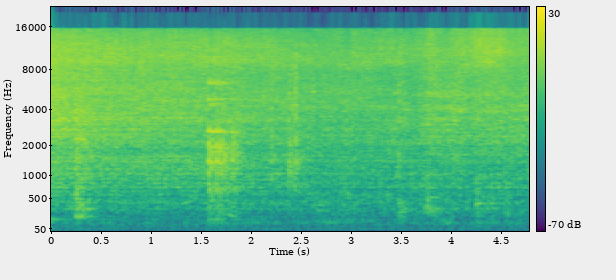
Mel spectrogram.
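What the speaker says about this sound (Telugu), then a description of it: "నెక్స్ట్ ఈ ములక్కాడ ముక్కలేమో ఇలా వేసిద్దామండి" Drumstick pieces sizzle in a pan of curry, a steady soft hiss with a few louder bursts as they are added and stirred.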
